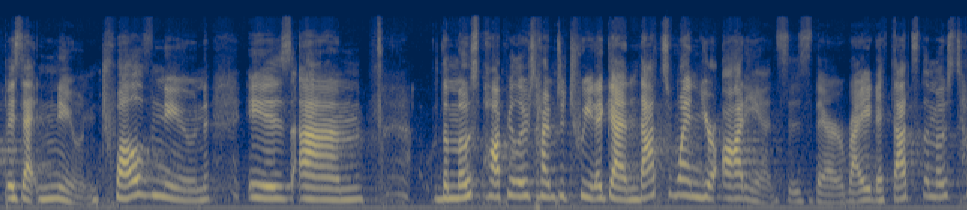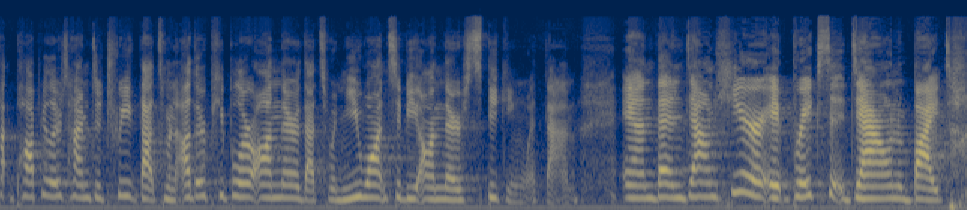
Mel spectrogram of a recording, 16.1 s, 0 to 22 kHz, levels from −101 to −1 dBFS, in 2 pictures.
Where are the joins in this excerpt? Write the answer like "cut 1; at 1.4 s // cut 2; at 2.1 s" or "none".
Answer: none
